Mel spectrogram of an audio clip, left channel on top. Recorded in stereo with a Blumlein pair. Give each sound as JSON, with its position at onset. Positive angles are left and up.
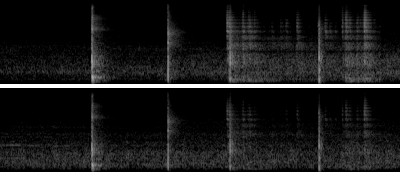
{"t": 0.9, "sound": "a clap", "azimuth_deg": 10}
{"t": 2.3, "sound": "a cupboard door", "azimuth_deg": 25}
